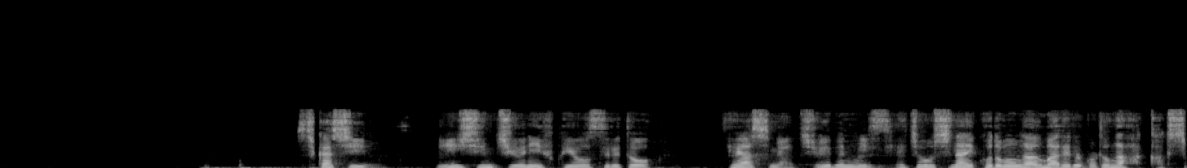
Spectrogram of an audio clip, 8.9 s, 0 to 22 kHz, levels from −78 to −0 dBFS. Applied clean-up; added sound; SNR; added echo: neural mask model DeepFilterNet 3.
